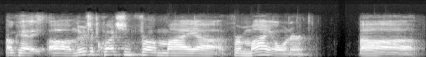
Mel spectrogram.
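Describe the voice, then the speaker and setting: A man's voice: on the high side, measured pace, lo-fi sound. A man in his thirties hosting a casual podcast interview, rambling and repeating himself. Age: 30s. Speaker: podcast host.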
